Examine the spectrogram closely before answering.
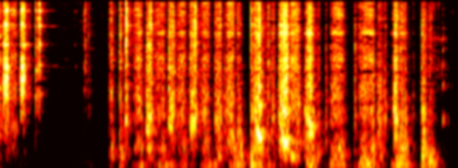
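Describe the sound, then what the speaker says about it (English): A file rasping inside a hole in a copper scarf pin in short, rapid strokes, close and crisp, after a brief pause near the start, with no talk. "Now I want to sand or file the inside of this just a little bit."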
